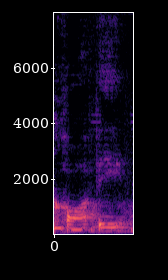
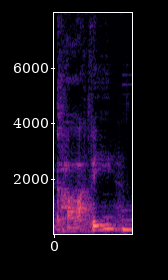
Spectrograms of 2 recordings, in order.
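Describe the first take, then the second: First: The first vowel is a rounded New Jersey caw sound. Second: The first vowel is a plain, unrounded standard sound. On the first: "So it'd be like caw, like caw" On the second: "instead of"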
